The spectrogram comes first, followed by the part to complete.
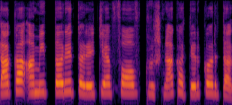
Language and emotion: Goan Konkani, neutral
